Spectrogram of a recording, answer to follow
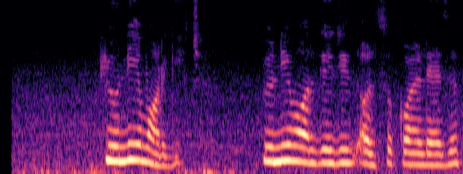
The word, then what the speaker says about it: puisne: mortgage असेही म्हटलं जात काही जण याच प्रोनन्सशन पसने मॉर्गेज किंवा पुसने मर्गेज असे करतात पण पनी मॉर्गेज अस म्हटलं जातं तर आपण पनी मॉर्गेज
